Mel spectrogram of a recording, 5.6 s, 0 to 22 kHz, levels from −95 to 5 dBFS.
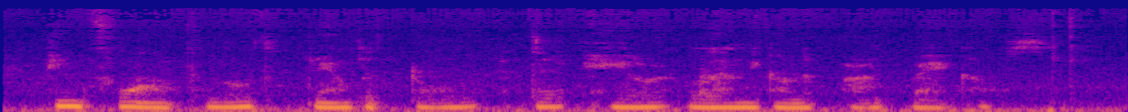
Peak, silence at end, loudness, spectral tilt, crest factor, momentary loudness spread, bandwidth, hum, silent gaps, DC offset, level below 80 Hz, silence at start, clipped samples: -18 dBFS; 0 s; -32 LUFS; -8.5 dB/octave; 14 dB; 14 LU; 16.5 kHz; none; none; under 0.1%; -46 dBFS; 0.05 s; under 0.1%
